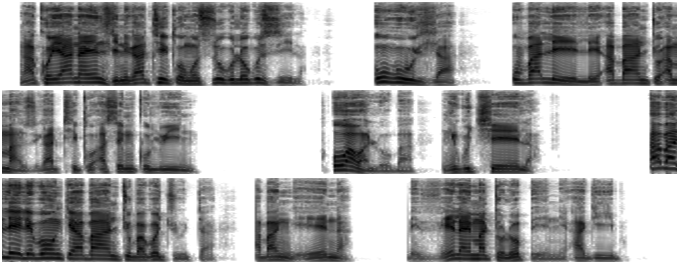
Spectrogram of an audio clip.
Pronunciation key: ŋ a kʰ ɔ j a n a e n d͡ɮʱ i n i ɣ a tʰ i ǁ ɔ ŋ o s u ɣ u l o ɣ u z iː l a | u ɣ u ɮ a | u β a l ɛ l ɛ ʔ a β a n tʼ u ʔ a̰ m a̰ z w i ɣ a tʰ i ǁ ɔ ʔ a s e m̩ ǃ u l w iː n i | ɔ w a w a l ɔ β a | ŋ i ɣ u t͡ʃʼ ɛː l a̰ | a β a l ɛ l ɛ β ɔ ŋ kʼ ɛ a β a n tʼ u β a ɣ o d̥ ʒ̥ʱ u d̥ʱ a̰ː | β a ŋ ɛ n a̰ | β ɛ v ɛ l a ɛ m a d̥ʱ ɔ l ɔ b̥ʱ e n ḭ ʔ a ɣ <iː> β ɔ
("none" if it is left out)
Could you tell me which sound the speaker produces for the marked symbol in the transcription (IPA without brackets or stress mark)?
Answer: iː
